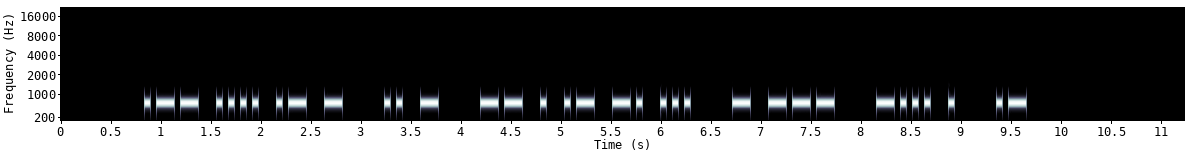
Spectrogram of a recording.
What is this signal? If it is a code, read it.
Morse code, heard as a keyed tone, about 20 wpm, 700 Hz. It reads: WHAT IT MEANS TO BE A
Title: Sets of 6 Words - 20wpm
